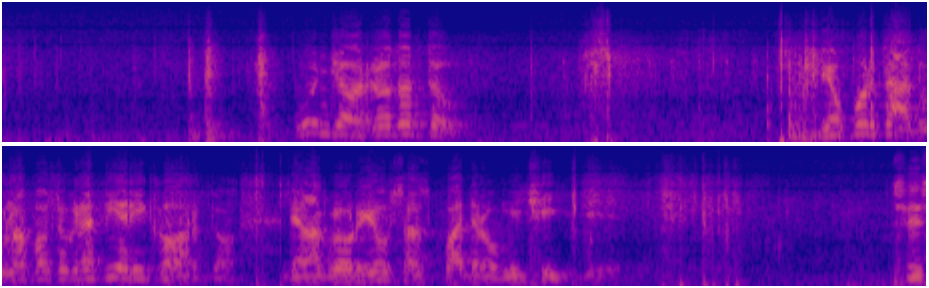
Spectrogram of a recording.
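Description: A middle-aged man greets someone and talks cheerfully.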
